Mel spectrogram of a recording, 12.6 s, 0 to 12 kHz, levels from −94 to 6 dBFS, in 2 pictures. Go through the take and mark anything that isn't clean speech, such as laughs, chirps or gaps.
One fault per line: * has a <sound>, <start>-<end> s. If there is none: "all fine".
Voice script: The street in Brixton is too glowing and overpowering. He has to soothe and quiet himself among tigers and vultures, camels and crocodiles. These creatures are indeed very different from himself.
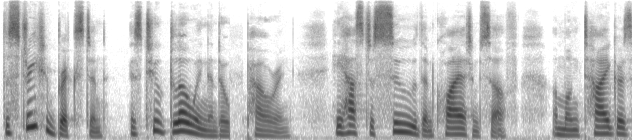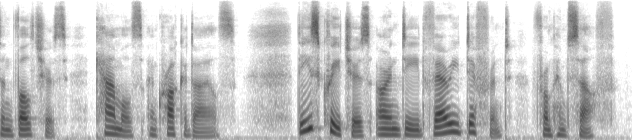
* has a dropout, 2.3-2.4 s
